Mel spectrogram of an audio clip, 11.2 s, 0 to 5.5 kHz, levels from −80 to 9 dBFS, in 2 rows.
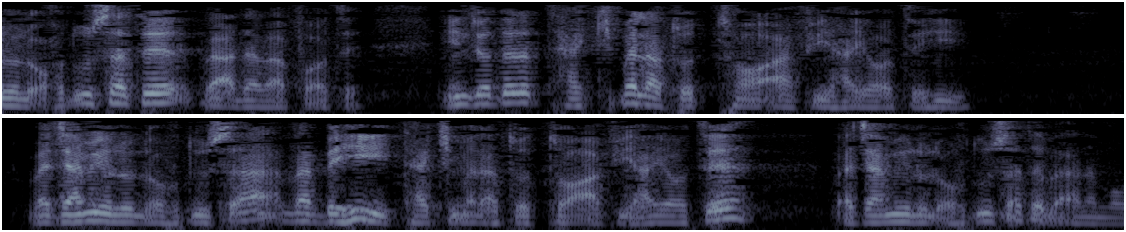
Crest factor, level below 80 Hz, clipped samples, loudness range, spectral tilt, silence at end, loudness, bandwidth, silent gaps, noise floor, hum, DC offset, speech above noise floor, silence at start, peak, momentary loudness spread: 24 dB; -70 dBFS; under 0.1%; 4 LU; -5 dB/octave; 0 s; -34 LUFS; 5.4 kHz; none; -69 dBFS; none; under 0.1%; 34 dB; 0 s; -12 dBFS; 14 LU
